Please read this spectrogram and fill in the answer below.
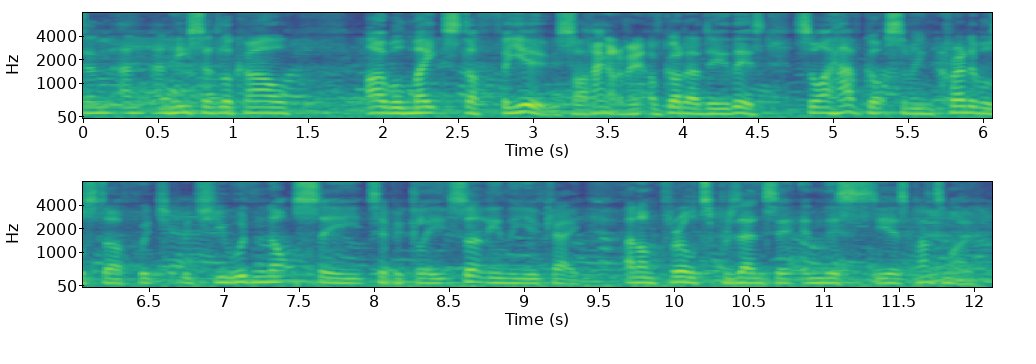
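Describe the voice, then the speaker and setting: A man who works as a magician and puppeteer, chatting in a wry, conversational way in an interview. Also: fairly high pitch. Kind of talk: casual interview chat. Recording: music playing clearly behind voice.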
